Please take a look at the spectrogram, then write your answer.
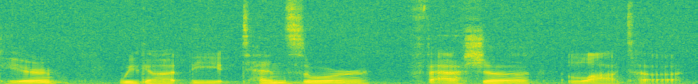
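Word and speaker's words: tensor fasciae latae: We've got the tensor fascia latt. I've heard it pronounced a couple different ways. I think probably the best way to say it is the tensor fascia latt.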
